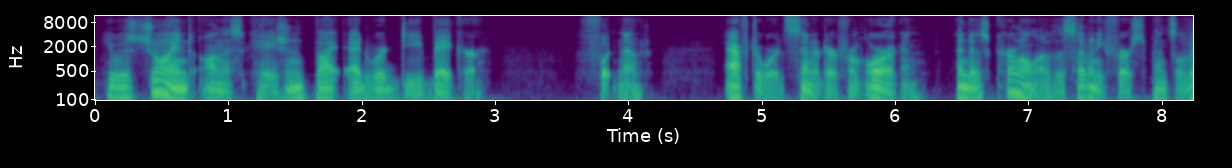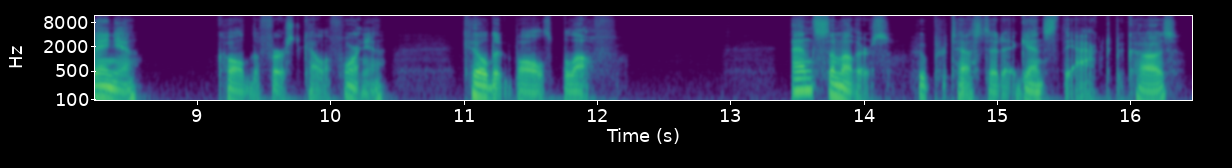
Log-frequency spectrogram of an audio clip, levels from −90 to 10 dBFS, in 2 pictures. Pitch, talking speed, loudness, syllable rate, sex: 85 Hz, 145 wpm, -25 LUFS, 4.5 syllables/s, male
